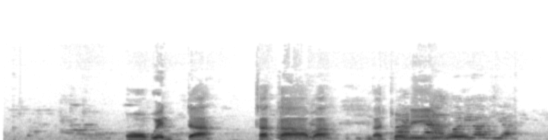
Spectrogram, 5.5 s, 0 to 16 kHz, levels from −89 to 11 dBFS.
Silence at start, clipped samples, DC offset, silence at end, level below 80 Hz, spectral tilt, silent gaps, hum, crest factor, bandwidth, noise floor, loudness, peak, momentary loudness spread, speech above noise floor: 0.25 s; under 0.1%; under 0.1%; 0.35 s; -54 dBFS; -7 dB/octave; none; none; 16 dB; 7.2 kHz; -44 dBFS; -15 LUFS; 0 dBFS; 20 LU; 29 dB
